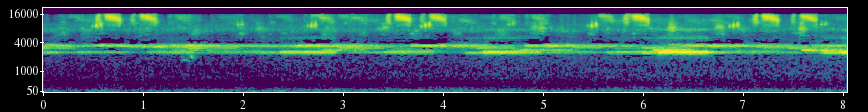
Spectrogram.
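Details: Crickets on a spring night around a cottage: a steady, high-pitched trilling drone with two wavering tones underneath, topped by sharp, very high pulsed bursts that come in quick clusters roughly every second.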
